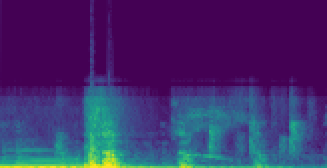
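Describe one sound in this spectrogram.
A band plays a final loud chord with guitars and drums.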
